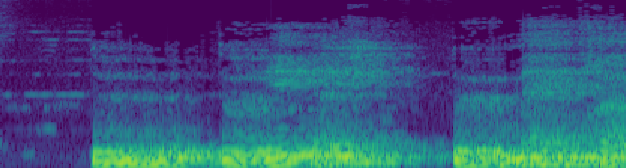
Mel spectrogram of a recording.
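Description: A man singing in long held notes into a microphone, after a short pause at the start.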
